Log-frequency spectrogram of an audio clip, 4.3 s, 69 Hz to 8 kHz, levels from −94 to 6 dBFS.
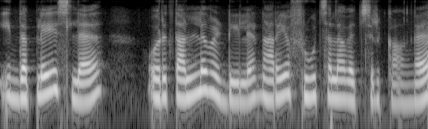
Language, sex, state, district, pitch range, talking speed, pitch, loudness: Tamil, female, Tamil Nadu, Nilgiris, 200-235 Hz, 125 wpm, 215 Hz, -17 LUFS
